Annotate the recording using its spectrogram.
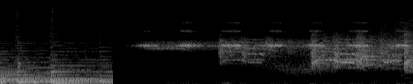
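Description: Background music cuts off abruptly about a second in. A high, steady, pulsing chirp like crickets follows, and new music rises under it about two seconds in.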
